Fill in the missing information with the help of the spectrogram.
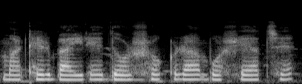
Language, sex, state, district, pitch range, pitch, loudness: Bengali, female, Tripura, Unakoti, 220-230 Hz, 225 Hz, -17 LUFS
